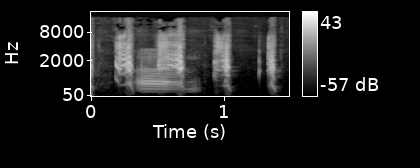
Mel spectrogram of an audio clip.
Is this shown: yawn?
no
